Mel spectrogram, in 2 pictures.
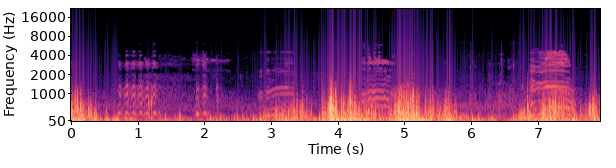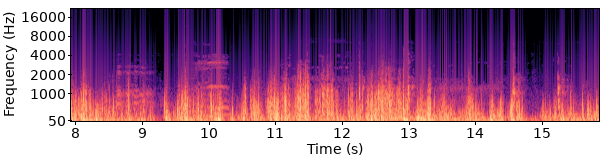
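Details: Goats for sale in Al-Summan, six with a billy and seven following young, let out scattered quavering bleats, a strong one midway, amid heavy wind buffeting and thumping movement.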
